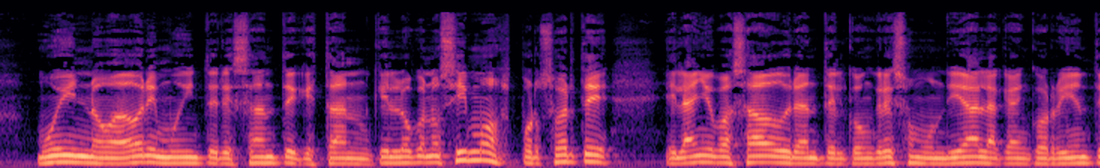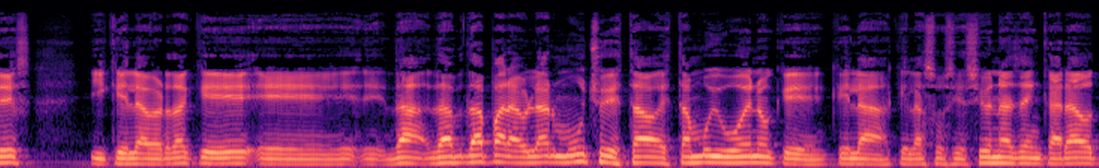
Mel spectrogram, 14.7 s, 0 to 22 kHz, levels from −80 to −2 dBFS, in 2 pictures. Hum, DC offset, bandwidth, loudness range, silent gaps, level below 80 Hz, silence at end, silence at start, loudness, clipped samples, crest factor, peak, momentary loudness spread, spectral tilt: none; under 0.1%; 16 kHz; 2 LU; none; -52 dBFS; 0 s; 0.25 s; -18 LUFS; under 0.1%; 16 dB; -2 dBFS; 5 LU; -5.5 dB/octave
